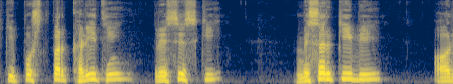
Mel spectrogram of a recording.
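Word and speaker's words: Croesus: جو وہاں کے حکمران، ہمارے ہاں تو اس کا تلفظ زیادہ تر کروسس ہے لیکن انگریزی میں کریسس ہی ہے۔ تو اس نے وہاں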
